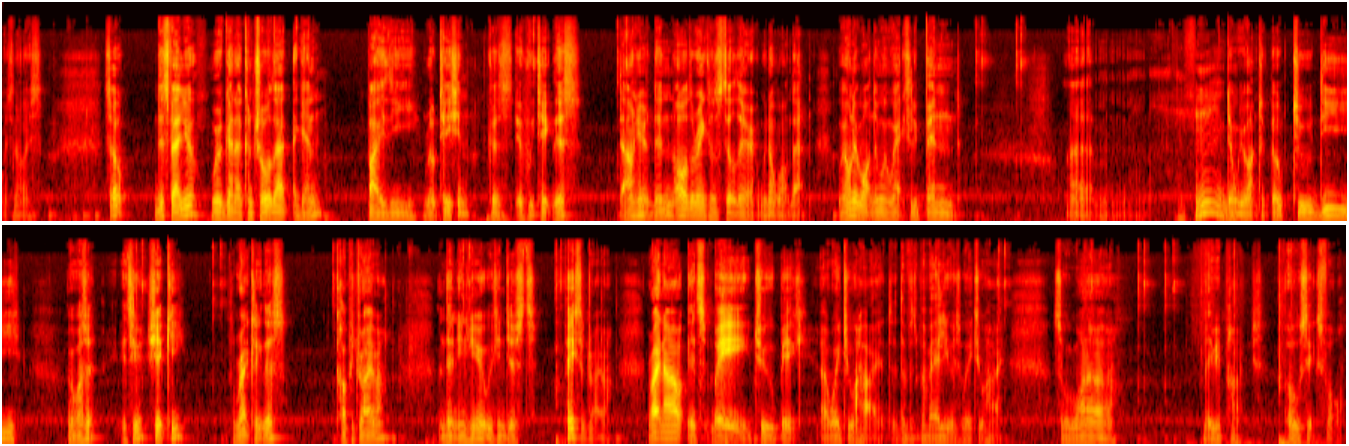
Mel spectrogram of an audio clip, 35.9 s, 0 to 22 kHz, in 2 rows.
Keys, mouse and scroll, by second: 0.2 middle click, 0.7 scroll up 4, 1.0 middle click, 3.4 click, 5.7-6.2 scroll down 3, 6.4 shift+middle click, 6.9 click, 7.2 r, 8.4 middle click, 10.5 middle click, 11.3 r, 13.3 click, 19.6 click, 20.6 right click, 22.9 middle click, 23.2 scroll up 6, 23.9 right click, 25.8 middle click, 26.7 middle click, 27.2-27.7 scroll up 3, 27.6 shift+middle click, 27.7 shift+middle click, 30.0 middle click, 31.1 right click.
